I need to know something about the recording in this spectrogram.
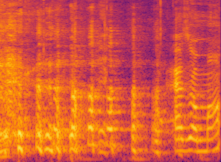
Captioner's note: laughs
